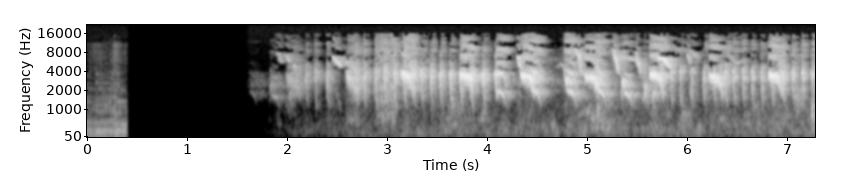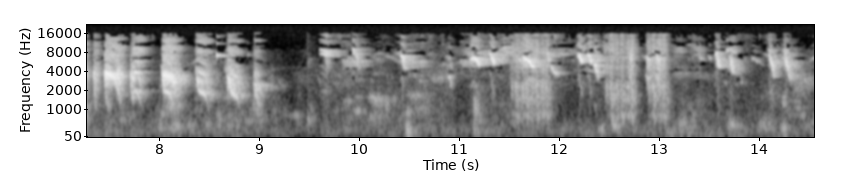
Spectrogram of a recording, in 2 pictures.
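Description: A casaca-de-couro bird calls loudly, a harsh, raspy run of rapid chattering notes that rises into a dense squawking burst, then breaks into scattered shorter cries.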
